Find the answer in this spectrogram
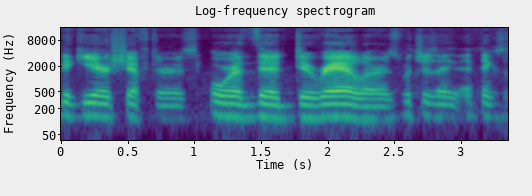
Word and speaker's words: derailleur: Adjusting the gear shifters, or the derailleurs, which is, I think is a French word, but it's actually pronounced derailleur. It looks like derailleur, but not the way you think.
